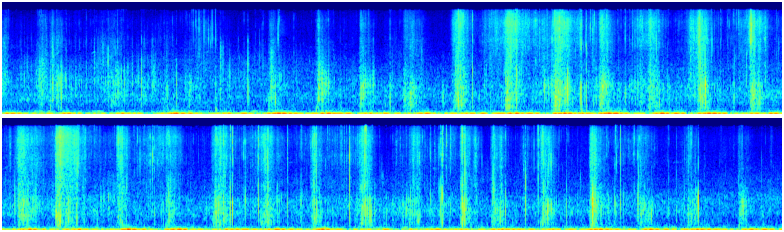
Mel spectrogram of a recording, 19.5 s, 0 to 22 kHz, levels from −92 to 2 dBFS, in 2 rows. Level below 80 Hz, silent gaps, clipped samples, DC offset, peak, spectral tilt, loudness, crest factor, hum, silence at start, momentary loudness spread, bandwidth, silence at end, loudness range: -42 dBFS; none; under 0.1%; under 0.1%; -4 dBFS; -1.5 dB/octave; -37 LUFS; 26 dB; none; 0 s; 15 LU; 17 kHz; 0 s; 11 LU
